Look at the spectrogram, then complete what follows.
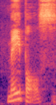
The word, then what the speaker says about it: Mayples: And I was just saying, this is the first time I've ever seen that name, otherwise known as AKA Mayples. Yeah, Am I pronouncing that correctly?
